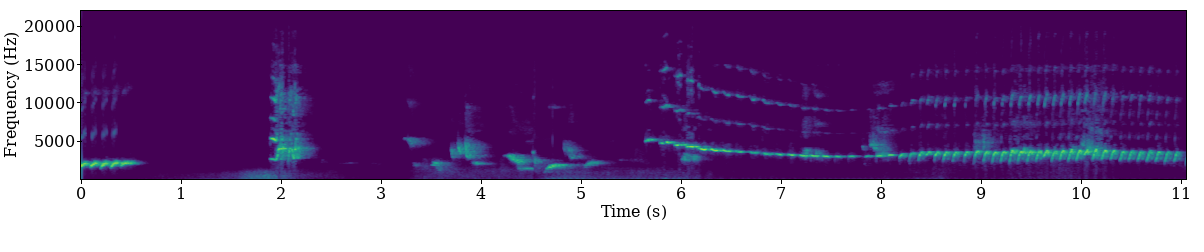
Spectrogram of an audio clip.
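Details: Lure song of a white-rumped shama, meant to provoke rival singing, said to be full of cililin and prenjak phrases. Short scratchy notes give way to a long, very fast high trill that slowly drops in pitch.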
